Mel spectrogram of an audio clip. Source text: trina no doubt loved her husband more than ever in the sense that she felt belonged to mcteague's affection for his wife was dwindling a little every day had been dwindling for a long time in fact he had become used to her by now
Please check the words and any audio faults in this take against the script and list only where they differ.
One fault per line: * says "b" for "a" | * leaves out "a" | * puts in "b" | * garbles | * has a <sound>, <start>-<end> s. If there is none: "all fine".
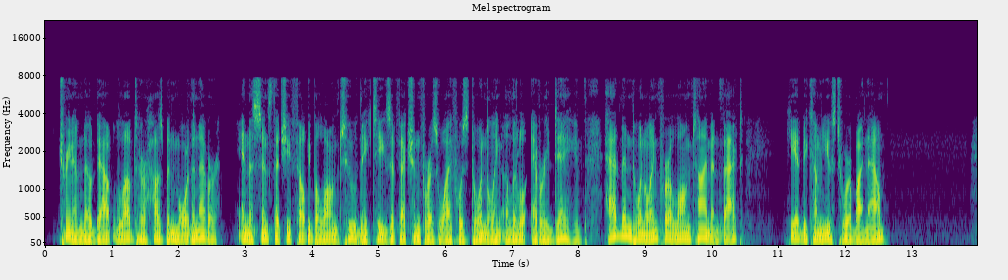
all fine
